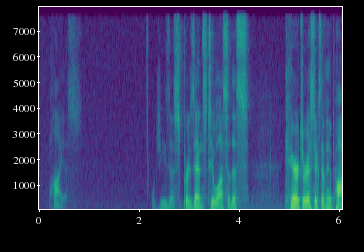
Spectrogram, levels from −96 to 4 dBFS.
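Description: Nothing in the signal points to a technical fault: the speech carries the normal high-pass shaping of a call microphone chain with no content above 8 kHz, the room's own background noise sits beneath it, and the level change around 2.5 s is simply the talker shifting position relative to the microphone.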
